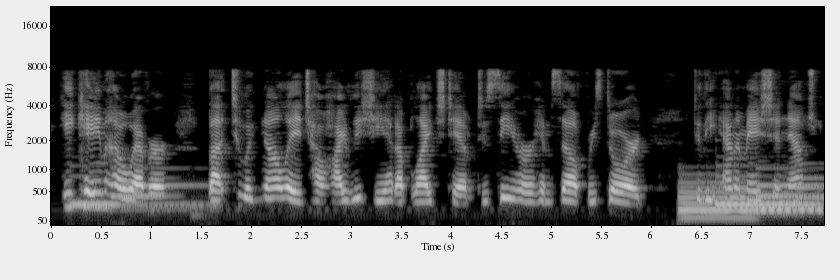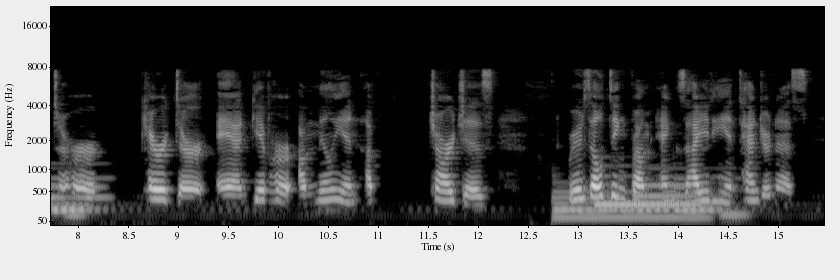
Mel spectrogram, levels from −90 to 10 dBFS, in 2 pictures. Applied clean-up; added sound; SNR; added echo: classical method Wiener filter.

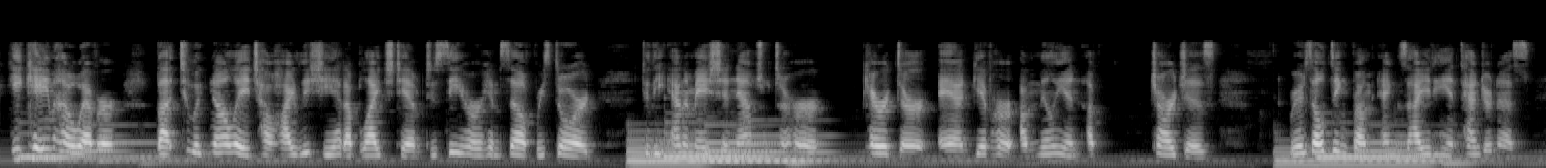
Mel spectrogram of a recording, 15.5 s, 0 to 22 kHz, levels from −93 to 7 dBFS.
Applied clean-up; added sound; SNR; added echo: classical method log-MMSE.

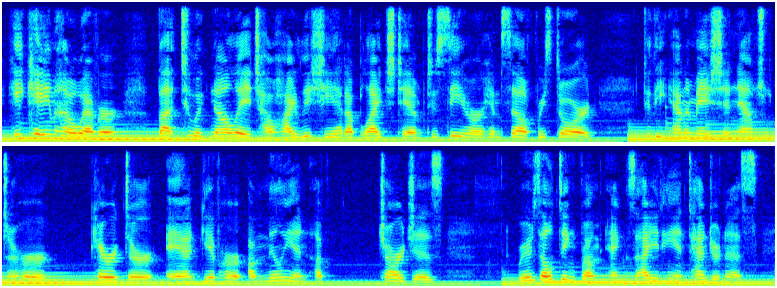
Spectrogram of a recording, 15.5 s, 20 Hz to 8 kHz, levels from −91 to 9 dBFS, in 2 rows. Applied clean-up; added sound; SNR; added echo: none; Piano; 3 dB; none.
